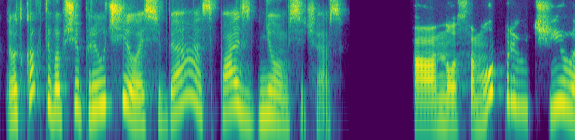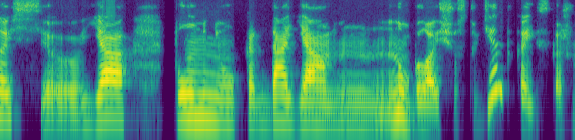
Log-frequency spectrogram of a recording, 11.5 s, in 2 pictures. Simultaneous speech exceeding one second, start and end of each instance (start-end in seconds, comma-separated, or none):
none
